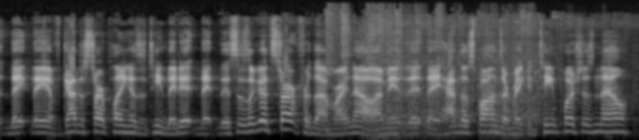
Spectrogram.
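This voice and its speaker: A man giving esports color commentary, halting with many restarts. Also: mid-range voice, noisy background.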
